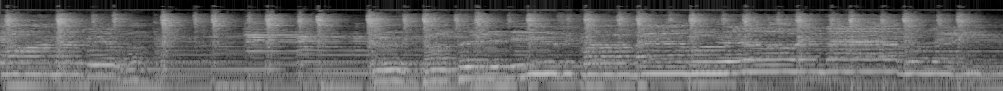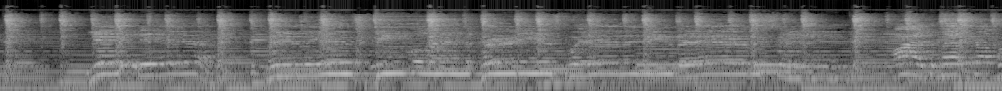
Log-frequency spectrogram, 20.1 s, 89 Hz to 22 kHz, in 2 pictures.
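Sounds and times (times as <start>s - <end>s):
electric bass: 0.0s - 20.0s
electric guitar: 0.0s - 20.0s
keyboard: 0.0s - 20.0s
steady drum beat: 0.0s - 20.0s.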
